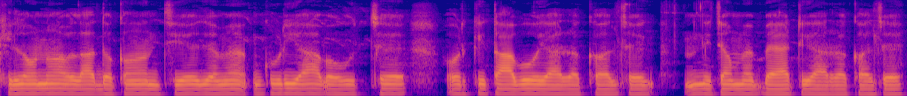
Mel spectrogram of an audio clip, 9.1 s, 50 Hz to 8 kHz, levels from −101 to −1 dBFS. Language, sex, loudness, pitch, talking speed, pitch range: Angika, male, -37 LUFS, 105 Hz, 120 wpm, 105-110 Hz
